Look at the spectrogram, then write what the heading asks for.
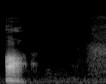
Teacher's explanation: ঠোঁট সবচেয়ে যখন বেশি পরিমাণ খোলে তখন আমরা কি বলতে পারি? বিবৃত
